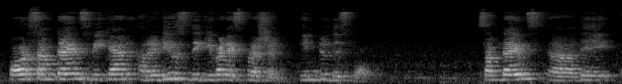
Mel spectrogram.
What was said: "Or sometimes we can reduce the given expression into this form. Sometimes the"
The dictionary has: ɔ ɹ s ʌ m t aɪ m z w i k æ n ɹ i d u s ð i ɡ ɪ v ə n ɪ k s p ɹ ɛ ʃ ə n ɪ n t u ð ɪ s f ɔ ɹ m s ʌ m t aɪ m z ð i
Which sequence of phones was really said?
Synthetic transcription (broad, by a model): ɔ ɹ s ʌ m t aɪ m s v i k æ n ɹ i d u s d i ɡ ɪ v ə n ɪ k s p ɹ ɛ ʃ ə n ɪ n t u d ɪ s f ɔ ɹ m s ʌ m t aɪ m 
